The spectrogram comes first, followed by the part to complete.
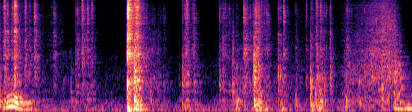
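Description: Metal tin lunch box being opened: one sharp clack about a second in, the loudest sound, then a string of lighter clicks and rustles as the tin and a cardboard-boxed figure inside are handled.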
